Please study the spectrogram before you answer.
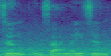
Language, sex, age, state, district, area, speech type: Bodo, female, 45-60, Assam, Kokrajhar, rural, spontaneous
